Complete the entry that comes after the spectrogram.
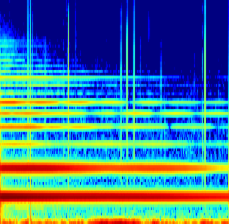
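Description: A single plucked autoharp G sharp string rings out with a clear, sustained tone that slowly fades, with faint clicks in the background.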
